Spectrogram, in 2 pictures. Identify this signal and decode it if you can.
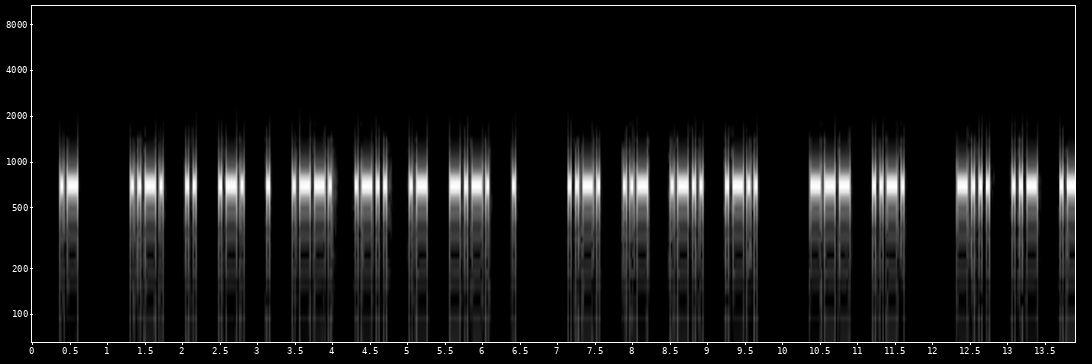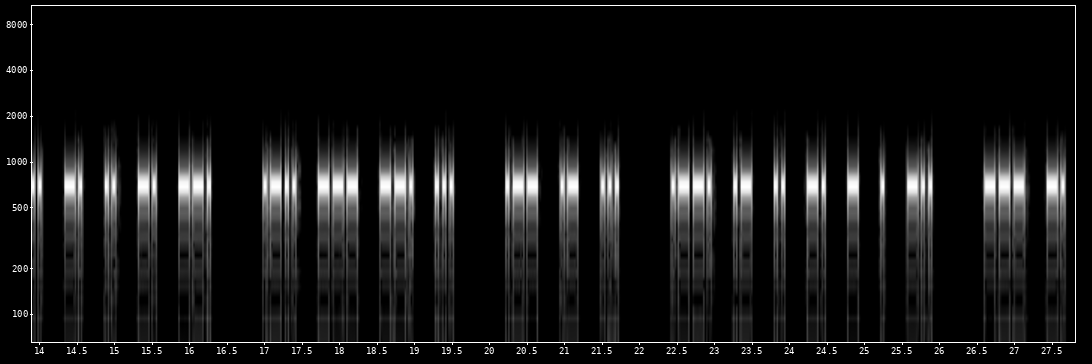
Morse code, heard as a keyed tone, about 25 wpm, spaced as for 18 wpm, 700 Hz. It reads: A FIREPLACE FULL OF BURNING LOGS WAS PAINTED ON
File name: Pinocchio ch3 12 25 ik1hge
